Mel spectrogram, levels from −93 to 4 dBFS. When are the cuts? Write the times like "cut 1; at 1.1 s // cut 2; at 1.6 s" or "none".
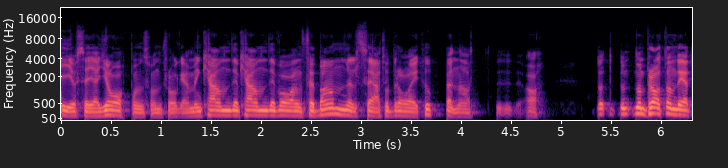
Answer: cut 1; at 1.8 s // cut 2; at 3.2 s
